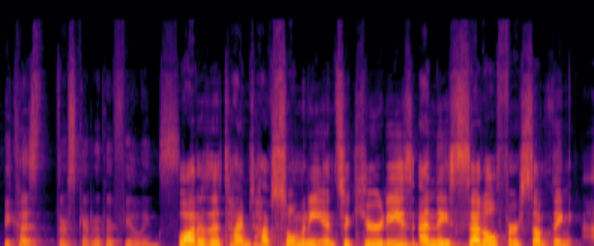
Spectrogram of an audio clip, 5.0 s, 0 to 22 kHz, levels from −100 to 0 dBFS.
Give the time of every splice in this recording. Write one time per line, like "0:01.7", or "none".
0:01.5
